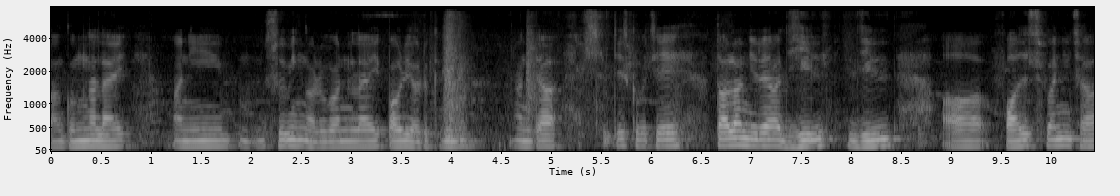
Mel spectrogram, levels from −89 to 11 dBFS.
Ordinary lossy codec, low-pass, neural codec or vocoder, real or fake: none; 7.2 kHz; none; real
